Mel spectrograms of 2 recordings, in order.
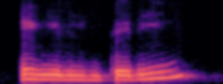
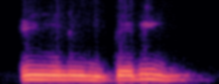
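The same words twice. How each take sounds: Both takes have the same delivery.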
